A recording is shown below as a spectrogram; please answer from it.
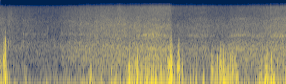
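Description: Wind buffeting the microphone of a hat-mounted camera: uneven low rumbling gusts.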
